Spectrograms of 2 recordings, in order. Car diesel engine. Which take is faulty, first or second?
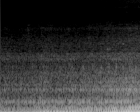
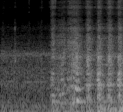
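second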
